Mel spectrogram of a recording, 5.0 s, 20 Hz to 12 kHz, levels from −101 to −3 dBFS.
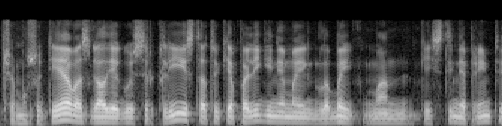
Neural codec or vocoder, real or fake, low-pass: none; real; 7.2 kHz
